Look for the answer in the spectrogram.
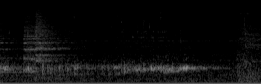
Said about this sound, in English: In the same way, when supper was over, he took a cup, he filled it with wine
